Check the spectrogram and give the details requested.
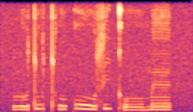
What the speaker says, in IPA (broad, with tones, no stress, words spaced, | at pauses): lʊ˨˦tu˦ tʰo˨koː˦˨si˦ kʼoː˨mɛ˦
